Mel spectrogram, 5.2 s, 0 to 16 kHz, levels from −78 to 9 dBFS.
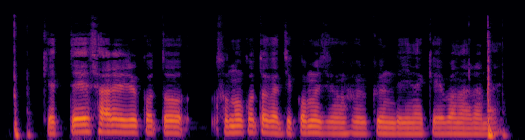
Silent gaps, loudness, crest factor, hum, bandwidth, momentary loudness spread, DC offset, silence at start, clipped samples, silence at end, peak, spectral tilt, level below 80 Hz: none; -25 LUFS; 18 dB; none; 11.5 kHz; 9 LU; under 0.1%; 0.15 s; under 0.1%; 0.2 s; -6 dBFS; -7 dB/octave; -44 dBFS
